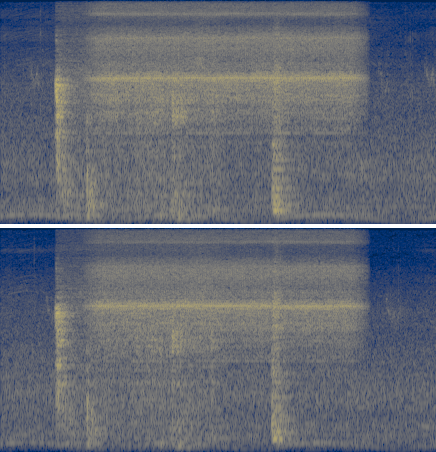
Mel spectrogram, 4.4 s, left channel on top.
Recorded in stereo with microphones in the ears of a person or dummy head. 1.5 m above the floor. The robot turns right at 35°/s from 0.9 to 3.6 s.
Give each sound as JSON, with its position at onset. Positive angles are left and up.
{"t": 0.5, "sound": "writing", "side_deg": 10, "distance_m": 3.0}
{"t": 2.7, "sound": "a snare drum", "side_deg": -80, "distance_m": 4.0}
